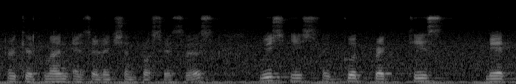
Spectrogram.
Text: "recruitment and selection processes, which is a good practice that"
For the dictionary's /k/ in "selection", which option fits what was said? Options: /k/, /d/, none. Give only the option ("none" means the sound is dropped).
/k/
